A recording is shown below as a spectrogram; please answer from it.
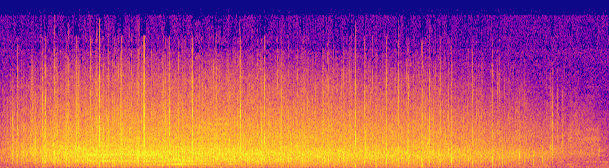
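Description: A crowd at a high school graduation claps steadily, a broad wash of applause that swells and then gradually thins out toward the end, heard from some distance.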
